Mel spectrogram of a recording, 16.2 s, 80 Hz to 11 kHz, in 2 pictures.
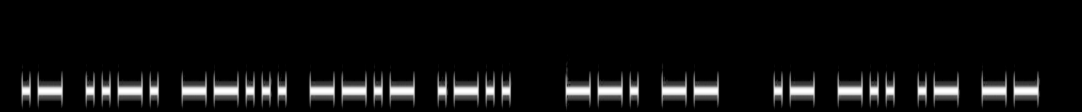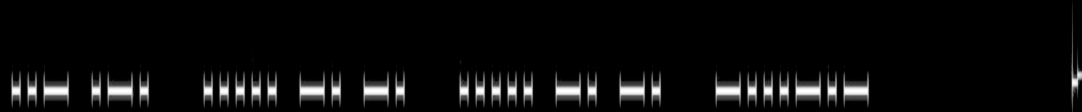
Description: Morse code, heard as a keyed tone, about 20 wpm, 700 Hz. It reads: AF7QL GM ADAM UR 5NN 5NN <BK>
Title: SOTA QSO Practice 20wpm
